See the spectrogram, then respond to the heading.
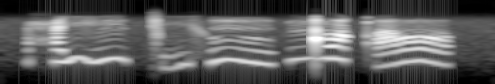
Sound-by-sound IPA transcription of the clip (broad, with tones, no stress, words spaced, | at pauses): ħi˧˥˧ɣĩ˥˧ ǀi˩˧˩xũ˥˧ | ŋ͡ǃɔ˥˧qʼɔ˧˥˧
